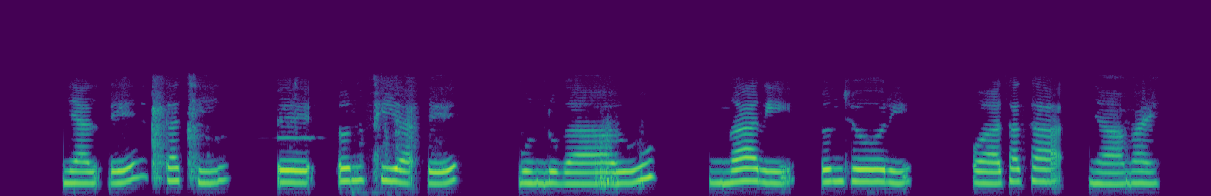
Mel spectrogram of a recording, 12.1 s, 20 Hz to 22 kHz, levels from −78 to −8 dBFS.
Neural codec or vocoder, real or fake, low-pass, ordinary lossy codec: vocoder, 44.1 kHz, 128 mel bands every 256 samples, BigVGAN v2; fake; 5.4 kHz; AAC, 32 kbps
